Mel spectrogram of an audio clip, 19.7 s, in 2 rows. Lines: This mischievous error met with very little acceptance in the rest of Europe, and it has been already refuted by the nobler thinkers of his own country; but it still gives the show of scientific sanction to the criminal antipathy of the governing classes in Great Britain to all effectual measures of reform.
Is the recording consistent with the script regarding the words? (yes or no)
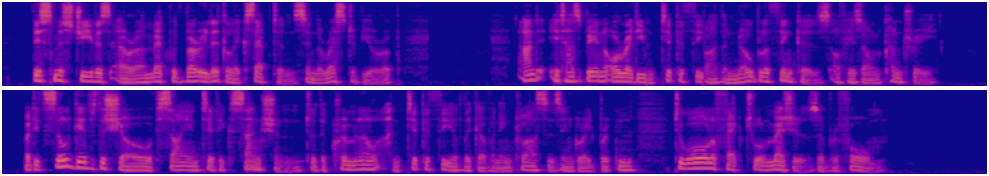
no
